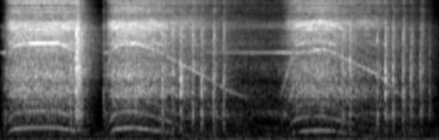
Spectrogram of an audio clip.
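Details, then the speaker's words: Old drill running a big wire brush: the motor whines up and sags repeatedly, with rapid irregular taps and knocks as the brush loads it; the owner says it only knocks with this brush, cause unclear. "got a bit of a knock to it but here i'll show you it's only with the let me put three quarters drill bit in it it only does it with the big wire brush which is weird"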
